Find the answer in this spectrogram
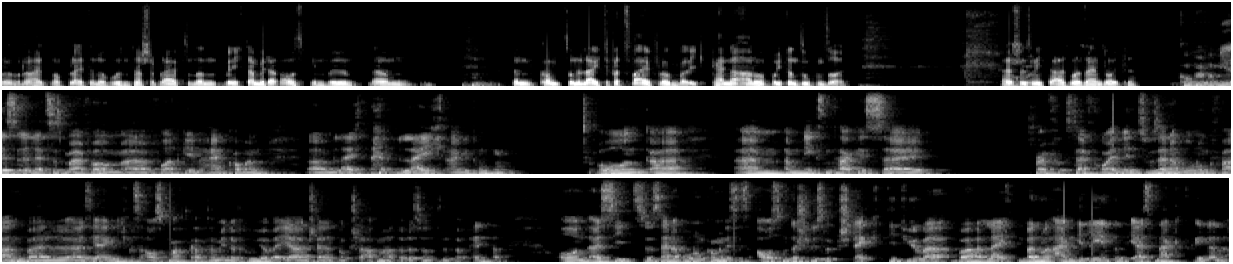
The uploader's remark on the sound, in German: Mangelhafte Tonqualität. Ist mal wieder unterwegs. Sollte die Tonqualität nicht die allerbeste sein, sorry, aber wir mussten ein bisschen improvisieren.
